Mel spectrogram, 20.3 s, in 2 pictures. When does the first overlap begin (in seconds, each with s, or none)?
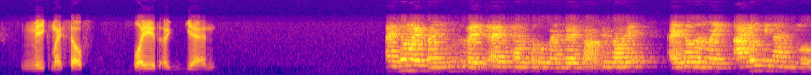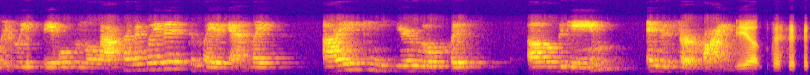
none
